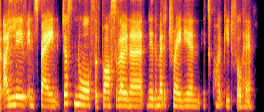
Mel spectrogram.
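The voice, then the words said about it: British accent. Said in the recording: “you may be able to tell from my accent, but I'm from the UK”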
